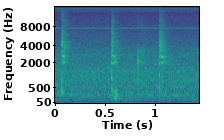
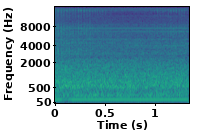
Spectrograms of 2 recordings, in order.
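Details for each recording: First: Seagate FreeAgent Pro external hard drive with failing 24 V power supply (reads 24 V but can't deliver 2 A): repeated sharp clicks about every half second as drive keeps trying to spin up, sounding like stuck heads; fixed by replacing failed supply capacitors. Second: Seagate FreeAgent Pro external hard drive after replacing failed power-supply capacitors: steady quiet hum with one constant low tone, no clicks or ticks; drive spins up normally, light stays solid instead of blinking.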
